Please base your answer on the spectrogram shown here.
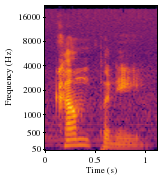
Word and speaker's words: company: Então eu não vou pronunciar essas duas palavras, esses dois momentos, come e co. Não vou pronunciá-los de forma diferente. Se eles têm o mesmo som, eu vou pronunciá-los da mesma forma. Então, company, company, culture.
